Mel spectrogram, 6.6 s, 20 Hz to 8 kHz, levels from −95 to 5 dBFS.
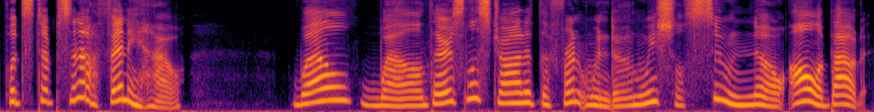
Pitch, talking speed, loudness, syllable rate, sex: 250 Hz, 175 wpm, -18 LUFS, 5.0 syllables/s, female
